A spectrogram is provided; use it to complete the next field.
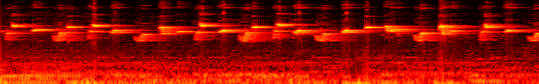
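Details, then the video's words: Sooty-headed bulbul lure song to prompt other bulbuls to sing: continuous rippling whistles in short descending steps, phrases tumbling one into the next, with a low-pitched rumble throughout. "pancingan burung trucuk"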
